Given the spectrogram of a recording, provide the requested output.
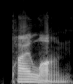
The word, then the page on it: pylon: American English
